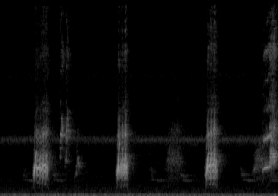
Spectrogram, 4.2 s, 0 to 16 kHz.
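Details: Lure recording of grey-cheeked bulbul, meant to draw out a bird that has gone quiet: rough, buzzy bursts repeated about every 1.3 seconds, with softer chatter between them over a steady high tone.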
